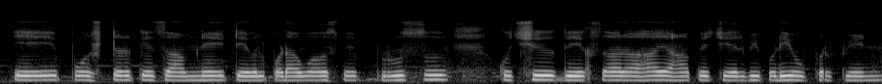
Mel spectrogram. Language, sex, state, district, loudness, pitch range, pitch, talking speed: Hindi, female, Uttar Pradesh, Jyotiba Phule Nagar, -23 LUFS, 195-200 Hz, 195 Hz, 165 wpm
